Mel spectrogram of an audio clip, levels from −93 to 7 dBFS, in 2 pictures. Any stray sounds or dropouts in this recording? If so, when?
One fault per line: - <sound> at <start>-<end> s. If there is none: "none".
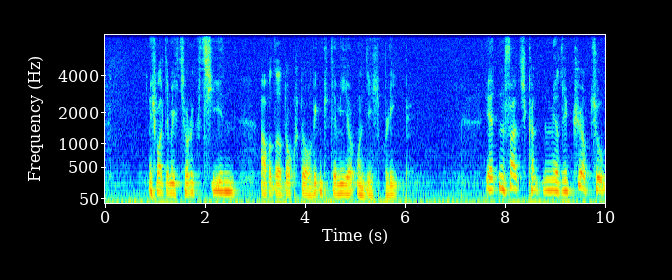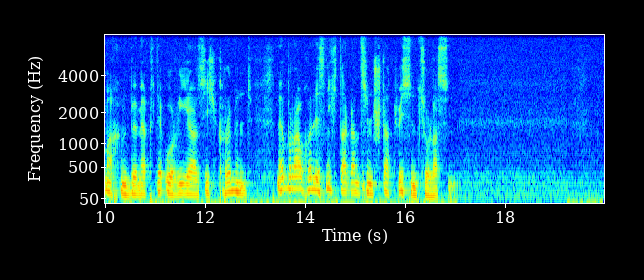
none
